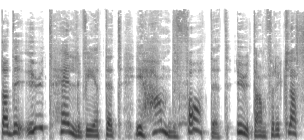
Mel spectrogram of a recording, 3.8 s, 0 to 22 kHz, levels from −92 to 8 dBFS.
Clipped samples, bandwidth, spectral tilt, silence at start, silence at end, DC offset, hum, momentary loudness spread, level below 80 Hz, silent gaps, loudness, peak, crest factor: under 0.1%; 17 kHz; -6 dB/octave; 0 s; 0 s; under 0.1%; none; 5 LU; -58 dBFS; none; -21 LUFS; -4 dBFS; 16 dB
